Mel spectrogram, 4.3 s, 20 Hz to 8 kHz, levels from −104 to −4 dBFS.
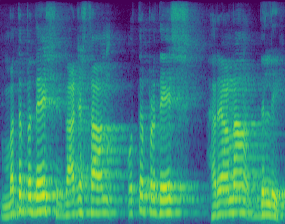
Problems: echo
